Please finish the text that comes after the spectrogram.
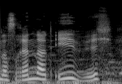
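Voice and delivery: ordinary delivery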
